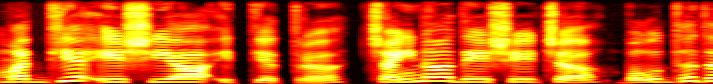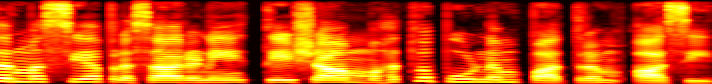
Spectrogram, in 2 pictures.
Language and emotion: Sanskrit, neutral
